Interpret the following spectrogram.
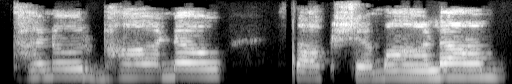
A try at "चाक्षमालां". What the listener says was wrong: च अक्ष चाक्ष it is cha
